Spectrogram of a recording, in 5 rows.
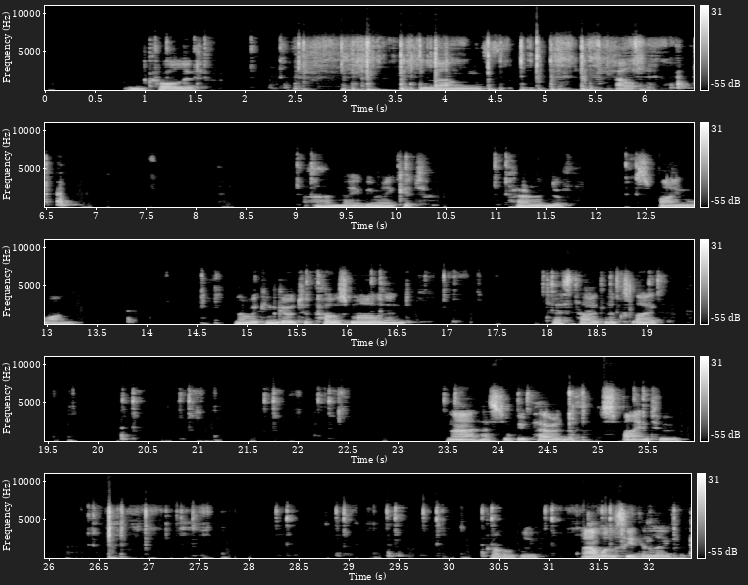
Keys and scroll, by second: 2.8-4.9 typing, 5.3 Return, 14.4 Tab, 18.1 r, 24.7 Tab, 26.5 Tab, 27.5 r.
